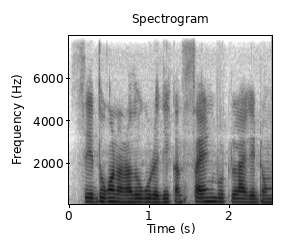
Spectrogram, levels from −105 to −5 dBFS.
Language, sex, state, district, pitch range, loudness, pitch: Chakma, female, Tripura, Unakoti, 165-180 Hz, -16 LUFS, 170 Hz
